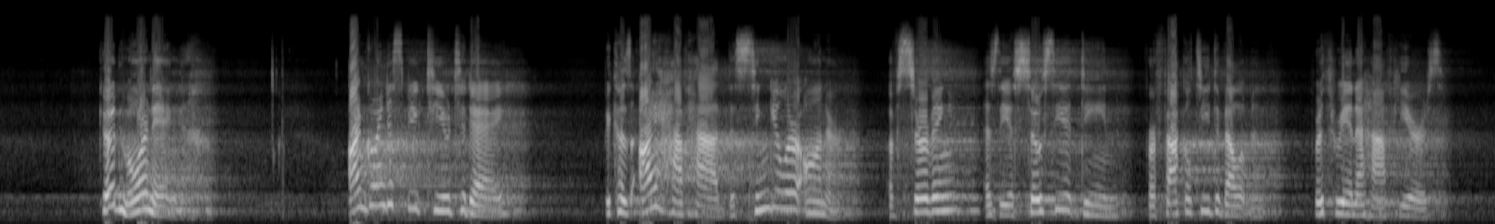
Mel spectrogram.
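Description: A woman speaks calmly into a microphone, heard over loudspeakers in a large echoing hall.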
